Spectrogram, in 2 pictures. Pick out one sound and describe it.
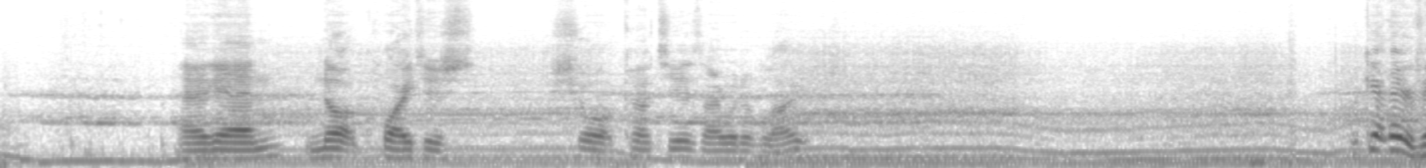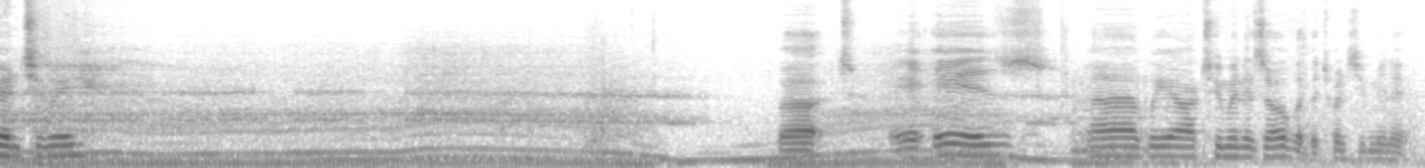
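Tyres screech as a car skids.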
